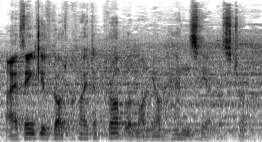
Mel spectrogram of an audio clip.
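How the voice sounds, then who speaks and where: A man playing a low-voiced, self-assured detective. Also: quick pace, lightly acted. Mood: grave, wry. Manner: precise, declarative, theatrical deduction. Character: keen, self-assured male Victorian detective, coolly analytical. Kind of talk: dramatic film dialogue. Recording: reverberant hall sound with music underneath.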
